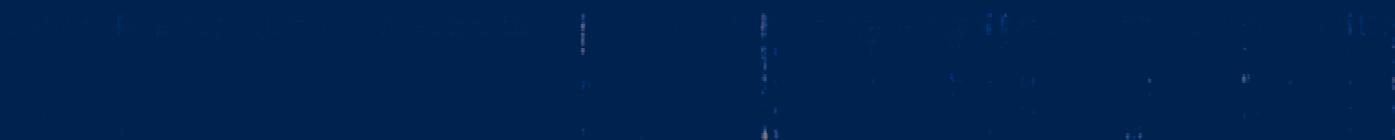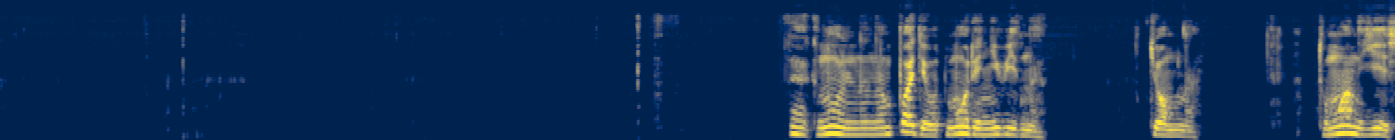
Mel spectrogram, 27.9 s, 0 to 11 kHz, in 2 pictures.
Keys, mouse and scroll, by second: 1.0 click, 7.6 r, 11.2 g, 14.1 middle click, 15.8 r, 18.2 scroll up 4, 18.8-19.2 scroll up 3, 20.4-21.4 scroll up 1, 21.8 KP_0.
